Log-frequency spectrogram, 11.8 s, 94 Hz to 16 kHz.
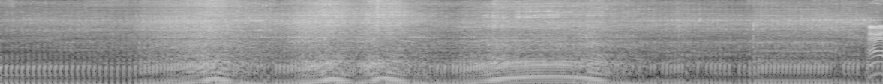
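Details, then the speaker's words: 1987 Honda TRX250 Fourtrax that sat about 10 years, running on a temporary gas tank after carburetor cleaning: a steady single-cylinder thump with clean throttle blips that settle back. It now idles healthily. "all right so we got the car back in and hook up the gas and try this again so that seems to fix the problem turn like a kitten now"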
